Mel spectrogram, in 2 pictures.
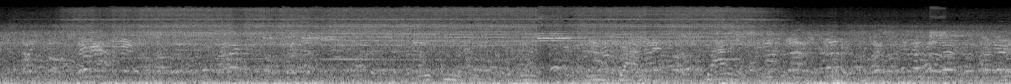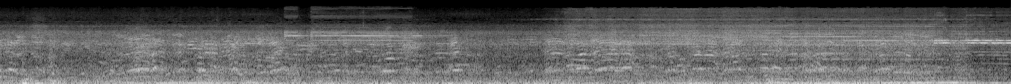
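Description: A busy street hums with traffic and motorbike engines.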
